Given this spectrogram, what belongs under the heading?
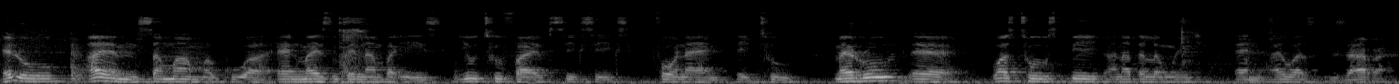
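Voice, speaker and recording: A man's voice: mid-range voice, takes it slowly. A young adult man introducing himself to an audience as a student puppeteer. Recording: clear background noise.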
